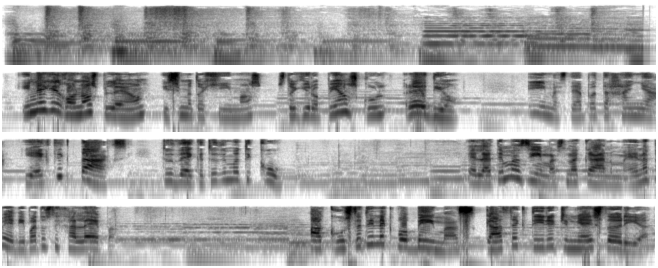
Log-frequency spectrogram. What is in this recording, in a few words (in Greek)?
spot; ST taksh; κάθε κτίριο μια ιστορία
